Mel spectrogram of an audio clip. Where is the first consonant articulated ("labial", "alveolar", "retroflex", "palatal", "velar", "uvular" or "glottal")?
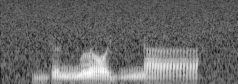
palatal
